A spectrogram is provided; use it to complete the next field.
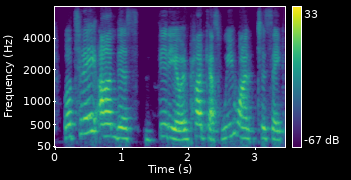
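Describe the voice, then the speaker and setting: A woman speaks in an ordinary speaking voice. Her pitch is fairly high and her pace is moderate. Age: 50s. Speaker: podcast host. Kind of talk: interview. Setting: video interview.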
